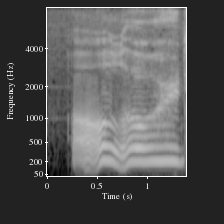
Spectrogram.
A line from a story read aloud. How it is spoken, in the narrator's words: Stacy groaned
